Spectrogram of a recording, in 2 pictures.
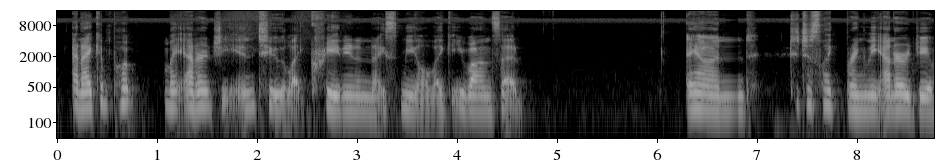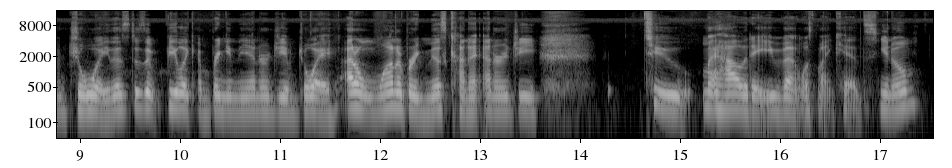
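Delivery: tearful, crying through the words. Sharing how she wants to give what she can for a holiday meal, crying while talking. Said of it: "I didn't think I was going to cry".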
